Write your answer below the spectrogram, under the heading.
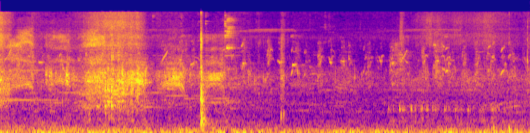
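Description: Quiet rural outdoor ambience: a steady low background noise with faint bird chirps and a few scattered knocks, about two and a half seconds in and again near the middle.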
